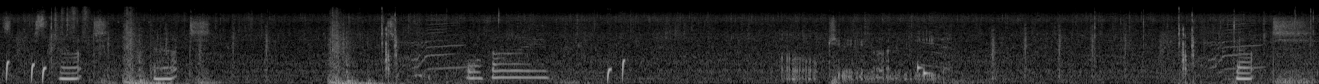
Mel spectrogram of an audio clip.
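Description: Soft rain patters steadily.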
